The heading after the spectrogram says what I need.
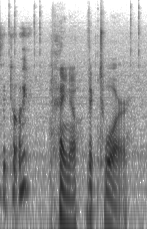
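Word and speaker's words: Victoire: Victor. It's a weird one. It's like Victor, but with an OIR on the end. Well, they're French.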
